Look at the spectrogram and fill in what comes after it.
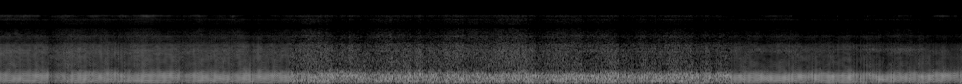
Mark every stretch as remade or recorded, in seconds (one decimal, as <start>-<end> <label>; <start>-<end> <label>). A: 0.0-2.9 remade; 2.9-7.3 recorded; 7.3-9.6 remade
